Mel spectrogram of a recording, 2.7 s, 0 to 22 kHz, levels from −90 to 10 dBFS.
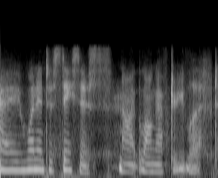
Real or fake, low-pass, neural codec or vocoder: fake; 7.2 kHz; codec, 16 kHz in and 24 kHz out, 0.9 kbps, LongCat-Audio-Codec, fine tuned four codebook decoder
